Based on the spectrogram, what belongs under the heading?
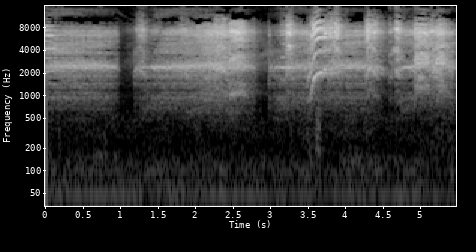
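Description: A young whiteface cockatiel gives a harsh, raspy, nearly continuous hissing call broken by brief pauses.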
